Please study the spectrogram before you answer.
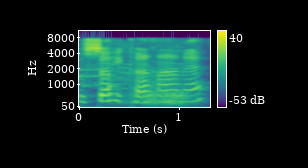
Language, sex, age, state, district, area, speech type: Assamese, female, 60+, Assam, Darrang, rural, spontaneous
